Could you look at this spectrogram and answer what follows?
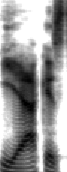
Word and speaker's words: e/acc: Um I would I would not consider myself e/acc.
